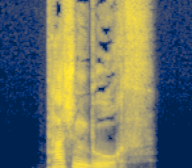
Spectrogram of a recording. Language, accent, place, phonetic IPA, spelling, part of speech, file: German, Germany, Berlin, [ˈtaʃn̩ˌbuːxs], Taschenbuchs, noun, De-Taschenbuchs.ogg
- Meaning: genitive singular of Taschenbuch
